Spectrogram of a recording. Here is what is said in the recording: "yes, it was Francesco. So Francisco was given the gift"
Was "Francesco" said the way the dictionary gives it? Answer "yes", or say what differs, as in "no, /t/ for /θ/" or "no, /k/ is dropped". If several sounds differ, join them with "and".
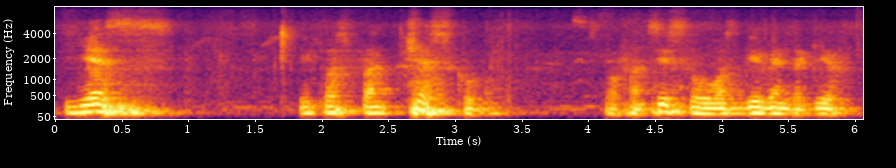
yes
